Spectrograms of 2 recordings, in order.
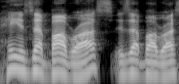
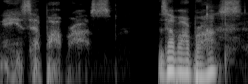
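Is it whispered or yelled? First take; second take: yelled; whispered. First: It is yelled out loudly. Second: It is whispered quietly.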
